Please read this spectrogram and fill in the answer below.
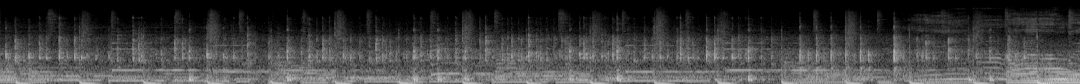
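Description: Fast typing on a mechanical keyboard, a dense run of key clicks, under background music with a steady bass line.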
